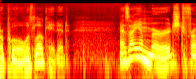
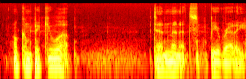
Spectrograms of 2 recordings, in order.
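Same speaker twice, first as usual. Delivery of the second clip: gangster tough-guy voice; 4 semitones lower than usual. Imitating someone who offers a ride: Liam Neeson gangster impression. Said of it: "Mixed with a little gangster".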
